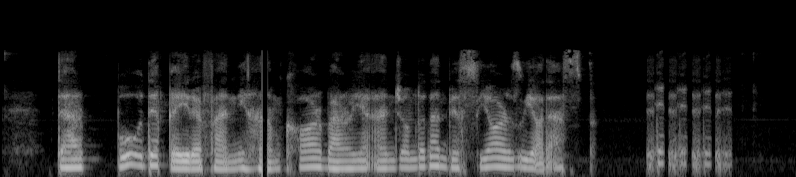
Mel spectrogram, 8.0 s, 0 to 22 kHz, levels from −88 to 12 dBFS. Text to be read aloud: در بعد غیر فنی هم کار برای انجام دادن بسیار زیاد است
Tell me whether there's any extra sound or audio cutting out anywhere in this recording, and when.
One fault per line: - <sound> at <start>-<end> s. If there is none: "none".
- dropout at 2.6-2.7 s
- laugh at 6.5-7.3 s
